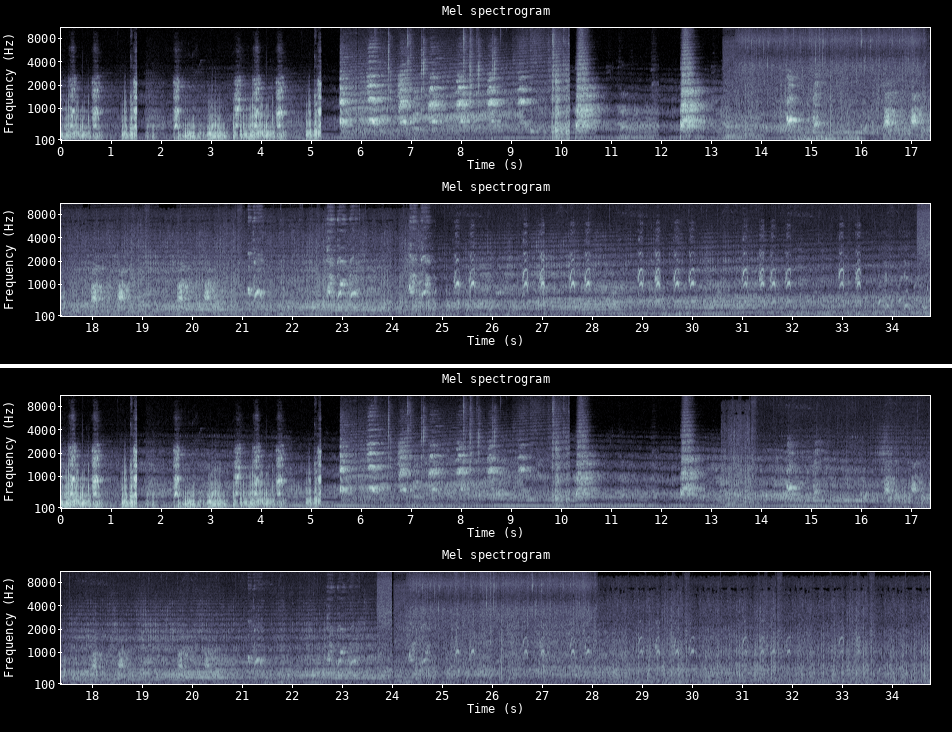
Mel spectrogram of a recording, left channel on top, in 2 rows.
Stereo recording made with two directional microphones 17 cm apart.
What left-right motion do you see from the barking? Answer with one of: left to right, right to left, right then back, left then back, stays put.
right to left.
